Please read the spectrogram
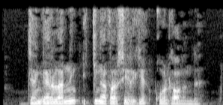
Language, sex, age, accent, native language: Uzbek, male, 25-34, Sirdaryo, Uzbek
